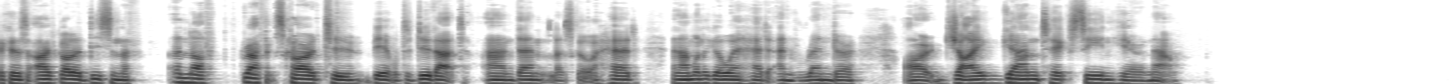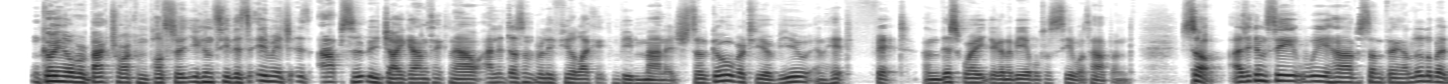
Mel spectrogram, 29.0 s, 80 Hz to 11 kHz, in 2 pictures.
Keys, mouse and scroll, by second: 0.2 click, 1.6 s, 3.0 typing, 3.3 Return, 6.0 click, 10.2 scroll down 1, 15.7 click, 17.1 middle click, 19.1 click, 22.8 click, 27.8-28.3 scroll up 1, 28.3-28.9 scroll up 1.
